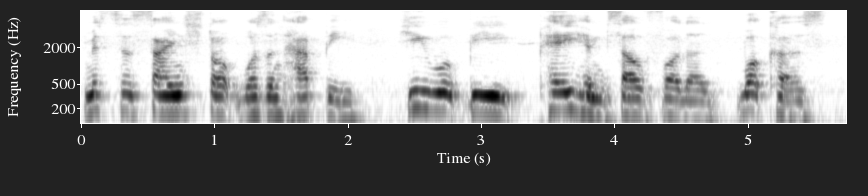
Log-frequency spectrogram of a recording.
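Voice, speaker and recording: Male narrator, mock documentary, slow and hesitant, faint noise behind. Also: on the high side. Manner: halting, rambling, non-native phrasing. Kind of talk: improvised storytelling narration.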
